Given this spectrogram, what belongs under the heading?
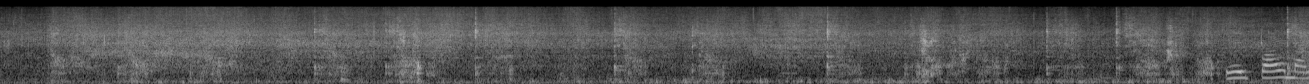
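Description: Duck meat frying in a pan with salt and turmeric, giving a loud, continuous close sizzle with repeated stirring scrapes throughout and no talking.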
